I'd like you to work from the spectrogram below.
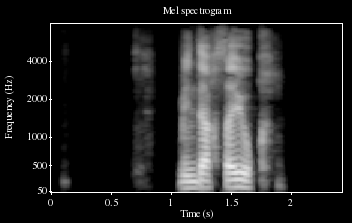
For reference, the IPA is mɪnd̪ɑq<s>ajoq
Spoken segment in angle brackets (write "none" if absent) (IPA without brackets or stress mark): s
